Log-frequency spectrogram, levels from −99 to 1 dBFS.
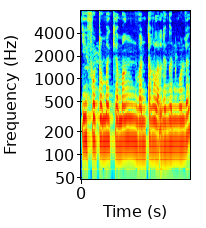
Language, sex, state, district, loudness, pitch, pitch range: Wancho, male, Arunachal Pradesh, Longding, -16 LUFS, 145 Hz, 140-155 Hz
